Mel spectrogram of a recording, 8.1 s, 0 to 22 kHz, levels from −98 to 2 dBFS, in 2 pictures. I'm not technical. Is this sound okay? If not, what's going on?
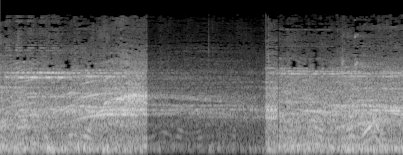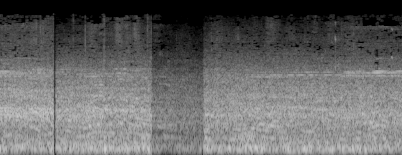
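No. Twice the sound abruptly drops much quieter, then snaps back: first from 1.47 to 2.66 seconds, where the drop is deep, and again from 5.54 to 6.07 seconds, where it is less severe. The background hiss falls and rises together with the main sound. This is a sudden gain jump. The likely cause is a volume setting being switched instantly instead of being faded smoothly, so the level changes in a single step.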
